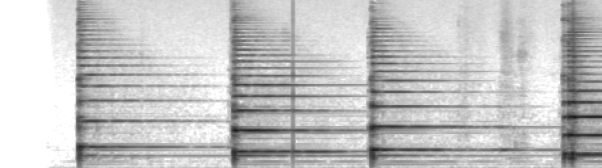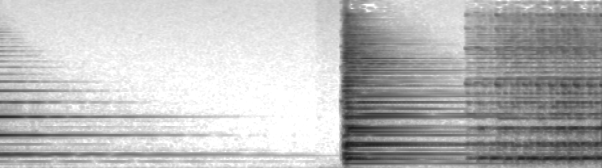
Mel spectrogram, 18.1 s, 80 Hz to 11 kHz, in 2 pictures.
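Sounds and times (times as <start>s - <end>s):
plucked string notes: 1.2s - 11.6s, 14.2s - 18.0s.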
